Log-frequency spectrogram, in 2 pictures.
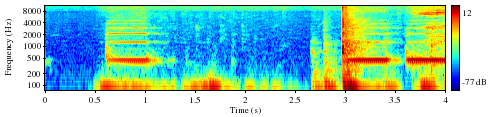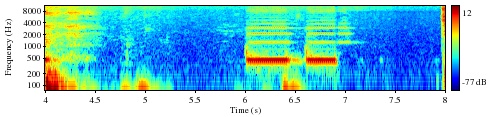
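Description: An outgoing phone call to a boxer's trainer rings, its ringback tone purring several times, each ring a steady electronic buzz separated by short pauses, with a few soft thumps and handling noises in between.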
